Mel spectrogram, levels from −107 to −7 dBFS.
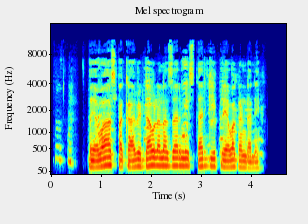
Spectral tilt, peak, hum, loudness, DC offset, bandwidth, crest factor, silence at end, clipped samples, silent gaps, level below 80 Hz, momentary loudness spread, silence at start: -6 dB/octave; -6 dBFS; none; -23 LUFS; under 0.1%; 11 kHz; 16 dB; 0.45 s; under 0.1%; none; -66 dBFS; 18 LU; 0.1 s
